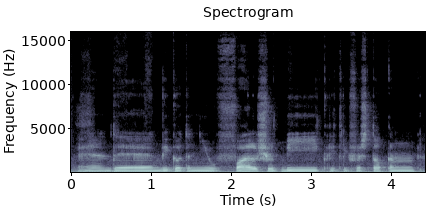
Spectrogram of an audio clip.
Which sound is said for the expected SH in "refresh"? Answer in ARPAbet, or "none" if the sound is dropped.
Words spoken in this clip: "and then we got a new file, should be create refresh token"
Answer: S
